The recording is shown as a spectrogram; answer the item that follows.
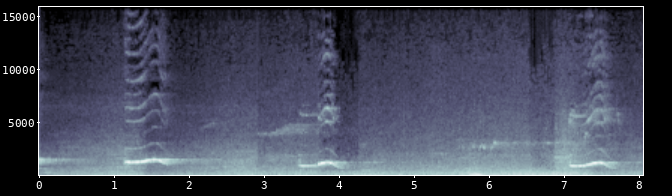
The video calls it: Koel burping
